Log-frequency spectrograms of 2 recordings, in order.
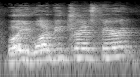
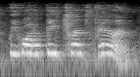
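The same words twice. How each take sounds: First: Raised-pitch challenge thrown back; challenging retort. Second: High-pitched mock of officials; mocking imitation. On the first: Acted. Answering officials who promised transparency, challenging rising question. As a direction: turn their promise into a pointed question. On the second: Imitating officials who kept promising transparency, mocking high voice. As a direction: parrot their promise in a put-on high voice. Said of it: "That's what they kept saying".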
